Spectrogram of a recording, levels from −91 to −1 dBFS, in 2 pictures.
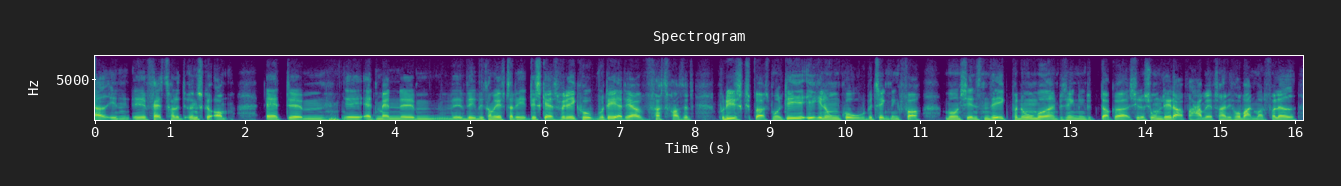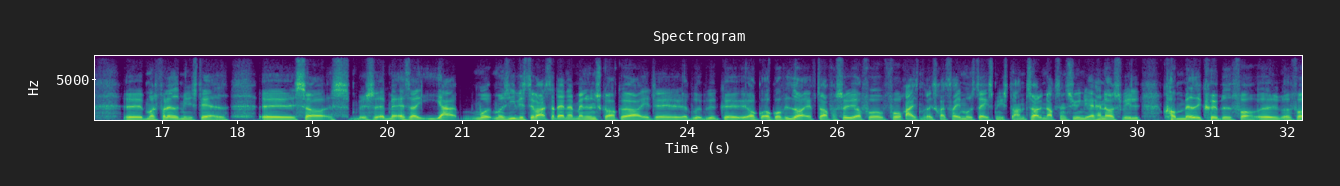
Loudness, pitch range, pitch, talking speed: -20 LUFS, 105-125 Hz, 115 Hz, 220 wpm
